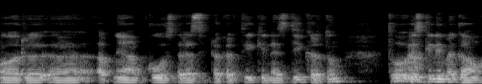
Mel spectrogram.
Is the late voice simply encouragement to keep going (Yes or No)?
Yes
